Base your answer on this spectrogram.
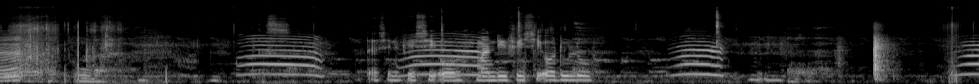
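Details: Sick, hungry and thirsty cat with severe scabies, crying after coming to a house for help: several drawn-out, arching meows, each about a second long, separated by short pauses, with human speech in between.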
